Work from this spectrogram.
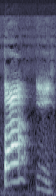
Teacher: o A faz um som mais forte, então ela é uma vogal. E o I faz um som mais fraco, então ela é uma semivogal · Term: encontro vocálico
